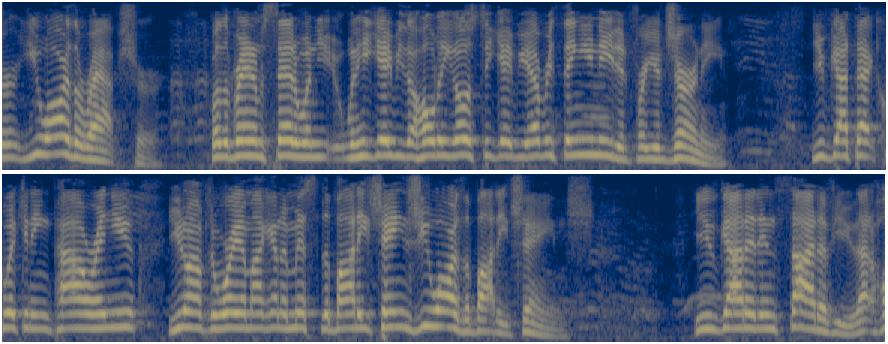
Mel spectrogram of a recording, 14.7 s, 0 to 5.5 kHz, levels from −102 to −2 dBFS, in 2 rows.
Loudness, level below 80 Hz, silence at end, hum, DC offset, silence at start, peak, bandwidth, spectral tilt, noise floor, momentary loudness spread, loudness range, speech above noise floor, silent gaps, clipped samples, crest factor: -35 LUFS; -72 dBFS; 0 s; none; under 0.1%; 0 s; -20 dBFS; 5.4 kHz; -3.5 dB/octave; -67 dBFS; 9 LU; 3 LU; 33 dB; none; under 0.1%; 16 dB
